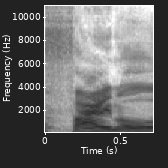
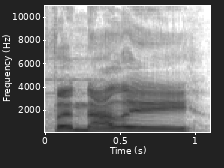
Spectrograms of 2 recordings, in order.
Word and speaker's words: finale: To the final of the world. It's actually pronounced finale.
